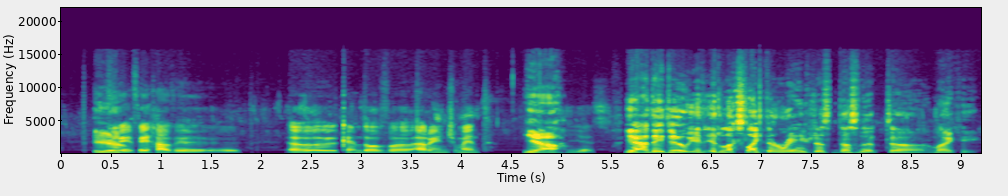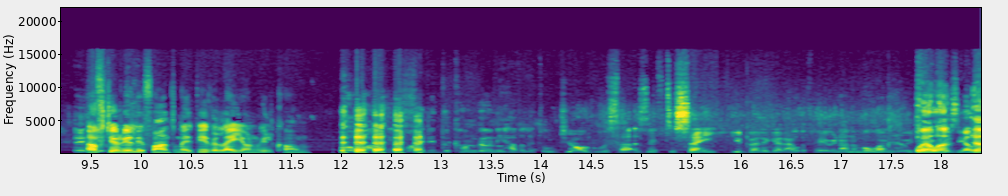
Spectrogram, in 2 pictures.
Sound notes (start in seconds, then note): 11.9 chuckle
